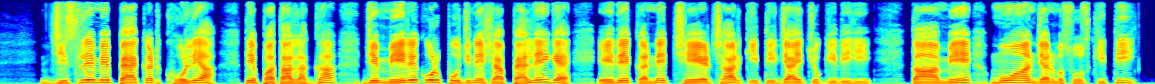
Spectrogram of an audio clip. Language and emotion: Dogri, disgusted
